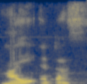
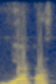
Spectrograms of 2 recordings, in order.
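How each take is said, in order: First: The word begins with a 'high' sound. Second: The word begins with a 'hee' sound. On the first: The speaker calls it right. "এটা হবে হাই হাই অ্যাটাচ" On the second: The speaker calls it wrong. "হিয়া টাচ না"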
